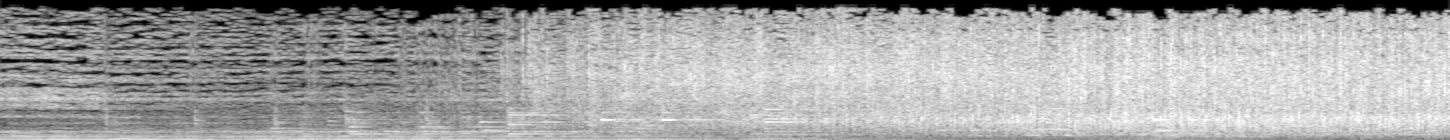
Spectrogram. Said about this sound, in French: Un tonnerre d'applaudissements pour un artiste dans l'âme, un poète, un musicien exceptionnel, une légende africaine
